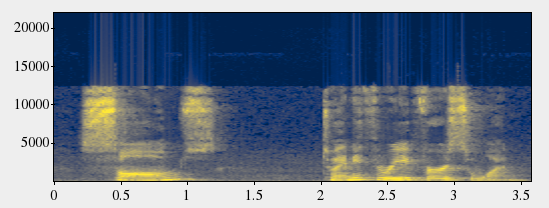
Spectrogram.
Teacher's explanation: Psalms, o P é mudo, nós não vamos pronunciar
